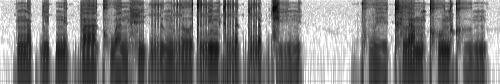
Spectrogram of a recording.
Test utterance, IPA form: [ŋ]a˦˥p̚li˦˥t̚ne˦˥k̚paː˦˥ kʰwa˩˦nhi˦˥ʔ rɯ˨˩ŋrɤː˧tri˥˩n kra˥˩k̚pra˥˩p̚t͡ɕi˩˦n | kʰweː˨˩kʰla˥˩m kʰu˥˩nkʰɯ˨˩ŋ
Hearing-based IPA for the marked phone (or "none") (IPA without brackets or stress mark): ŋ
